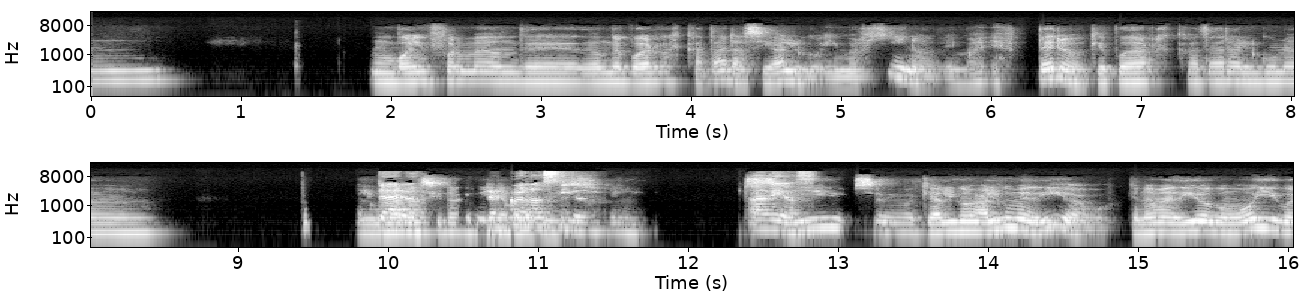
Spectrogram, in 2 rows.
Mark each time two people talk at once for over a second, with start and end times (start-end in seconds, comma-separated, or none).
9.9-11.5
